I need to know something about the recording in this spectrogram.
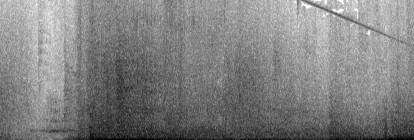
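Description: Game combat effects crash and boom as magic blasts burst.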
